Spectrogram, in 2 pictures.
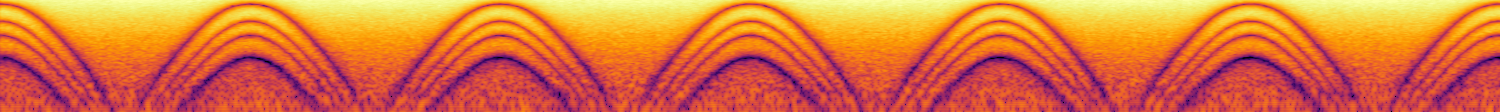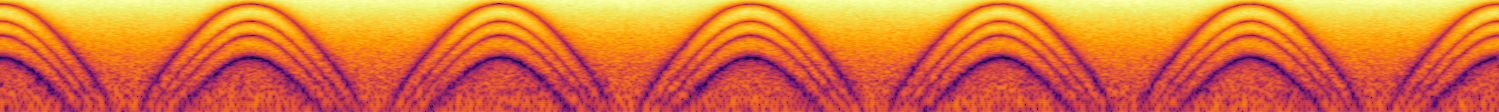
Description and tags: Leap Bounce Sound Effect
Leap sound effect
effect, Leap, sound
